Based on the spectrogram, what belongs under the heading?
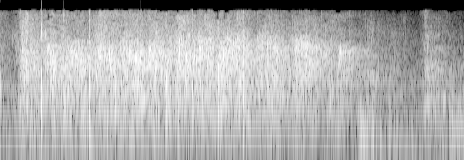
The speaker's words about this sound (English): Please, round of applause, welcome them.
